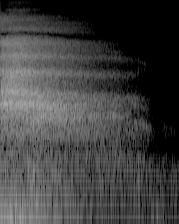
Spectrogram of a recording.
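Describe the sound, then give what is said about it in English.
A slow, audible breath, taken in through the nose and let out through the mouth during a guided eyes-closed relaxation exercise, forms one airy rush that is loudest at the start and fades away over about two seconds. “Let's take a full breath in through the nose, out through the mouth.”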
